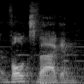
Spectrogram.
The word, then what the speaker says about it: Volkswagen: we go foreign crab V is pronounced like w it's mind wagon equals car Volkswagen makes more sense doesn't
